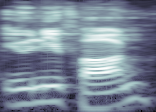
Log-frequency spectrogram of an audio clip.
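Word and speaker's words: uniform: 11, শি ওর ইউনিফর্ম টু the event. এখানেও একই rule, যে ইউ আছে, ইউটা ওয়াইয়ের মতো উচ্চারণ হচ্ছে, আর ওয়াই যেহেতু একটি কনসনেন্ট, সো এখানে এ বসবে।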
